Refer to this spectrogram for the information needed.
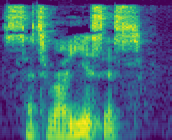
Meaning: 1. Excessive sexual desire, found in a man 2. The quality of excessive sexual passion in a male
- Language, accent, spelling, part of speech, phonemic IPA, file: English, Southern England, satyriasis, noun, /ˌsatɪˈrʌɪəsɪs/, LL-Q1860 (eng)-satyriasis.wav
